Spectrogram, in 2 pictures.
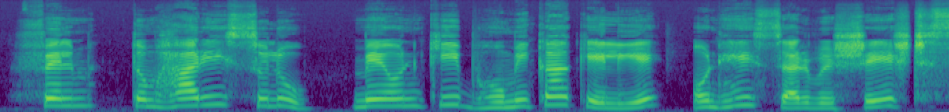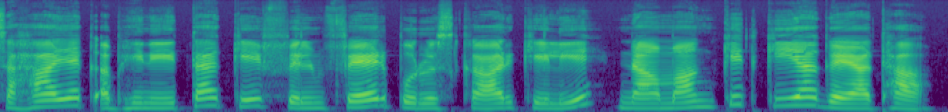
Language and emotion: Hindi, neutral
